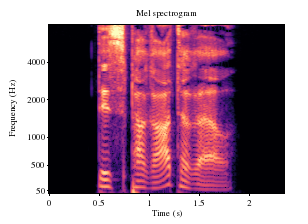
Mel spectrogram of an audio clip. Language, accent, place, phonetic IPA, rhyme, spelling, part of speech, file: German, Germany, Berlin, [dɪspaˈʁaːtəʁɐ], -aːtəʁɐ, disparaterer, adjective, De-disparaterer.ogg
- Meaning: inflection of disparat: 1. strong/mixed nominative masculine singular comparative degree 2. strong genitive/dative feminine singular comparative degree 3. strong genitive plural comparative degree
